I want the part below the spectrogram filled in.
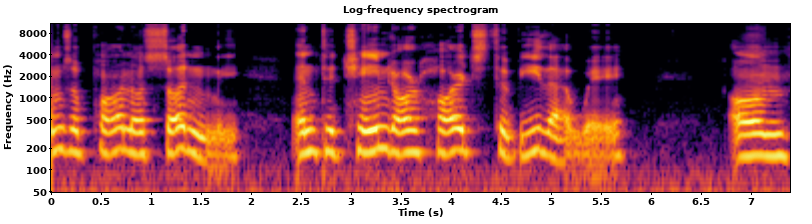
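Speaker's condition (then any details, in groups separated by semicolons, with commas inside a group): Cerebral palsy, mixed, mild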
